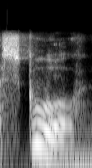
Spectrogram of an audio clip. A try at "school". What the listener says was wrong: give me an l there at the end instead of school it's school school school there you go that's the l sound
